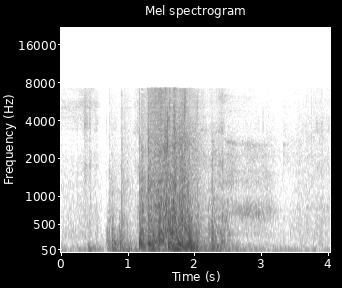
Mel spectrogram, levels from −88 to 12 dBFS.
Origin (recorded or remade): remade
